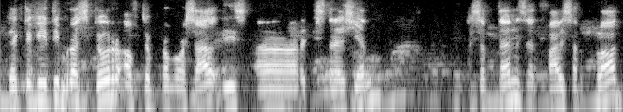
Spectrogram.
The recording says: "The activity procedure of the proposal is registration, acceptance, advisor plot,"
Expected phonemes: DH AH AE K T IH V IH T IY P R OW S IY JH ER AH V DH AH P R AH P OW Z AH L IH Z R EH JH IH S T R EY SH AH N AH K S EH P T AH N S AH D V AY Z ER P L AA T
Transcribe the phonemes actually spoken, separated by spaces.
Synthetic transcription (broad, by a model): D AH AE K T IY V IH T IY P R OW S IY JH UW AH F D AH P R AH P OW S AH L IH S R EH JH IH S T R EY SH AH N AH S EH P T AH N S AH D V AY S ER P L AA T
